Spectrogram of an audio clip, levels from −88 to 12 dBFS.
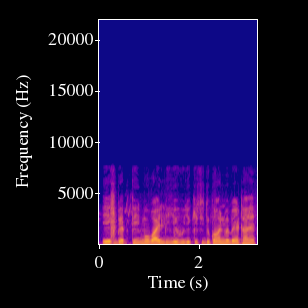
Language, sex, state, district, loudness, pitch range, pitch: Hindi, male, Madhya Pradesh, Katni, -18 LUFS, 145-155 Hz, 150 Hz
